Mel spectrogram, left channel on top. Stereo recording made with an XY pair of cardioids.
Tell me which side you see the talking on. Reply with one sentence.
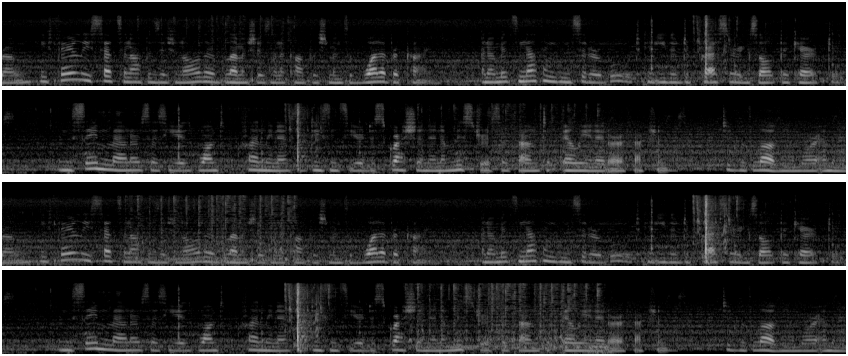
You can hear the talking on the left.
